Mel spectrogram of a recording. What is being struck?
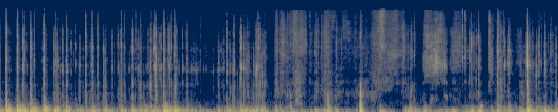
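Thin plastic document folder.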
